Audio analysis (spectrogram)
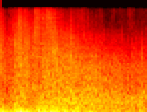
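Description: Dense gunfire in a multiplayer shooter video game fills a short burst of overlapping shots and booms. It is loud and continuous, with no voices.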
